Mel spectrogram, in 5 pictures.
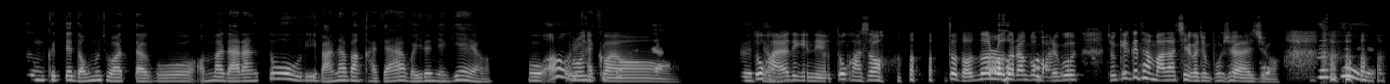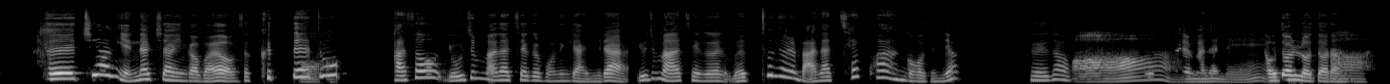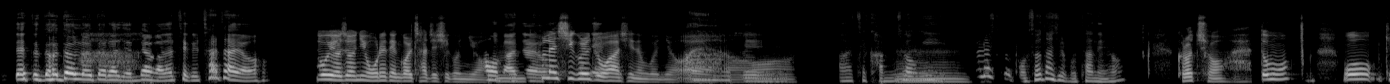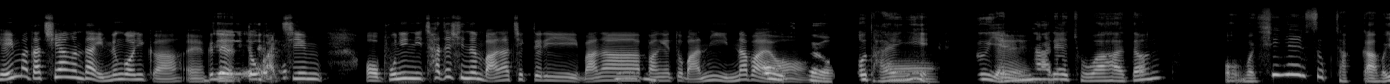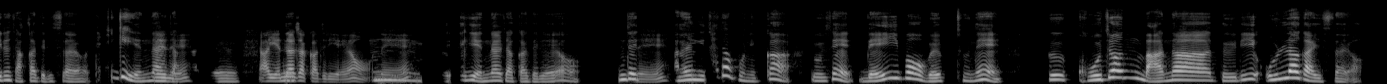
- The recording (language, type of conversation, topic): Korean, podcast, 어릴 때 즐겨 보던 만화나 TV 프로그램은 무엇이었나요?
- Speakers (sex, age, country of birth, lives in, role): female, 45-49, South Korea, France, guest; female, 45-49, South Korea, United States, host
- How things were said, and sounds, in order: laugh; laugh; sniff; other background noise; laughing while speaking: "너덜너덜한"; laughing while speaking: "찾아요"; tsk; laugh; tapping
